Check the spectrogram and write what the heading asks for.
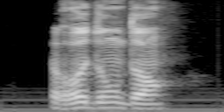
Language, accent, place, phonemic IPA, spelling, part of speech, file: French, France, Lyon, /ʁə.dɔ̃.dɑ̃/, redondant, adjective, LL-Q150 (fra)-redondant.wav
- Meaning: redundant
